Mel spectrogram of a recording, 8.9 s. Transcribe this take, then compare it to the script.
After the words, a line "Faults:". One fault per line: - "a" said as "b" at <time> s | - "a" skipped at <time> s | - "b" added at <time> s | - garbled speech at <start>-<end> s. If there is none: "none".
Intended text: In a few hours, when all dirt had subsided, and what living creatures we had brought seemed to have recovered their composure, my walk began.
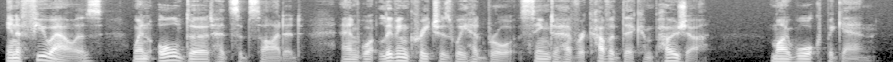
In a few hours, when all dirt had subsided, and what living creatures we had brought seemed to have recovered their composure, my walk began.
Faults:
none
